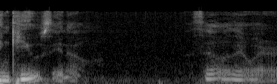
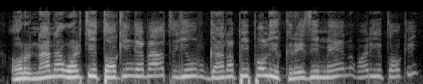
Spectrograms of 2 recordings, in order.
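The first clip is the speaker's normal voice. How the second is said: imitating a Bangladeshi accent, higher and louder; hammed-up Bangladeshi accent, pitched up; 9 semitones higher, 5 dB louder than usual. Imitating a Bangladeshi friend teasing Nana on the bus, mock Bangladeshi accent. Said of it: "That kind of accent".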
